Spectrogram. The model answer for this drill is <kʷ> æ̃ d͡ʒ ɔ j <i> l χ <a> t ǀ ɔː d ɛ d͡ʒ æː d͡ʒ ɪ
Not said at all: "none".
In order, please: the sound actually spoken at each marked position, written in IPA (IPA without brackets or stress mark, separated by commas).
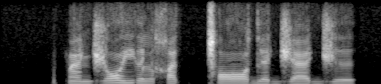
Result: p, ɪ, æ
